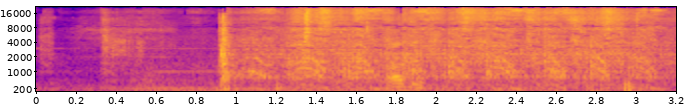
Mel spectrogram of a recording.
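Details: VW Polo 1.2-litre diesel, no start after major repair, with timing being reset: starter turns the engine over with uneven chuffing but it never fires; a cylinder/internal fault is suspected, not confirmed.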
